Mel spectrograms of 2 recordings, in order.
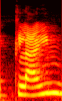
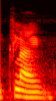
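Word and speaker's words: climb: अब यहां पर थंब नहीं पढ़ेंगे। थंब कॉम कॉम्ब नहीं कॉम म पर ही हम साइलेंट हो जाएंगे। बी का उच्चारण नहीं करेंगे। ये लैंब नहीं है। लैंप लैंप बॉम्ब नहीं बॉम्ब यह है क्लाइंब नहीं क्लाइम क्लाइम। तो सभी में बी साइलेंट है।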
